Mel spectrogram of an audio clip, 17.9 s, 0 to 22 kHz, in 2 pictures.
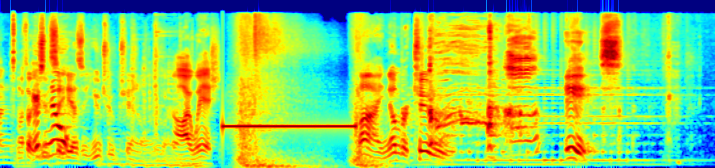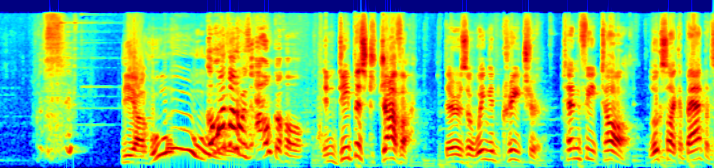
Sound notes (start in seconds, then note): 2.8 test pattern tone beeping; 4.5 suspenseful music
